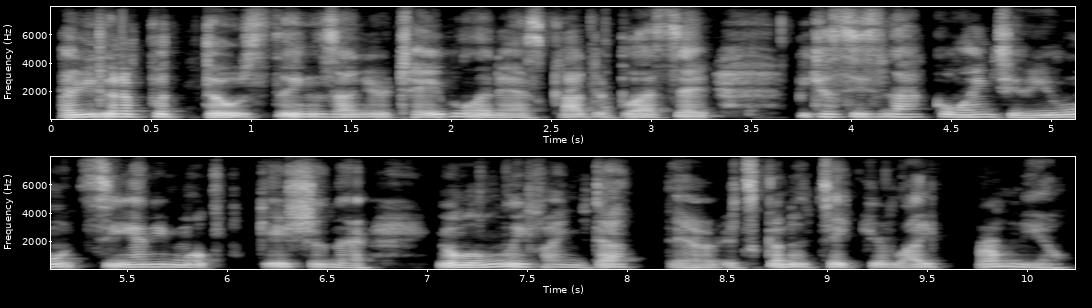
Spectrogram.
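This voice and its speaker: An older woman speaks in a hoarse, gravelly voice with a husky edge. She gives a rambling, earnest faith-based motivational talk and keeps checking in with "right?" and "you know?". The sound is dry and close. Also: fairly low pitch, brisk, darkish tone, no echo. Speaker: speaker giving a slide talk.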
